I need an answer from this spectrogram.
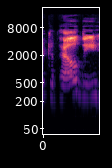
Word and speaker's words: Capaldi: 12th Doctor and surname that rhymes with Garibaldi, Peter Capaldi, has revealed that Stephen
